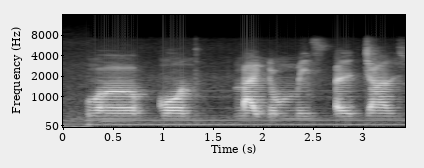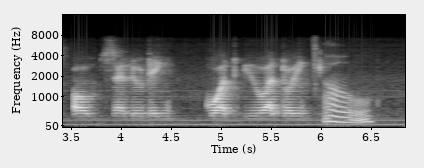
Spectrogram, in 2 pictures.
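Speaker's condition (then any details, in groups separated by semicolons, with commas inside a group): Laryngectomy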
